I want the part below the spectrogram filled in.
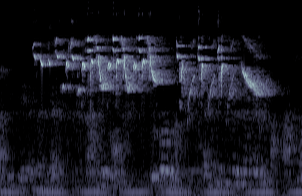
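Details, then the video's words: Song of a European goldfinch recorded in Algeria: lively, high twittering phrases of clear whistled and buzzy notes, rising and falling in quick succession, with a steady low hum in the background. "تغريد الحسون 🇩🇿 الخلوي للخلوي"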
